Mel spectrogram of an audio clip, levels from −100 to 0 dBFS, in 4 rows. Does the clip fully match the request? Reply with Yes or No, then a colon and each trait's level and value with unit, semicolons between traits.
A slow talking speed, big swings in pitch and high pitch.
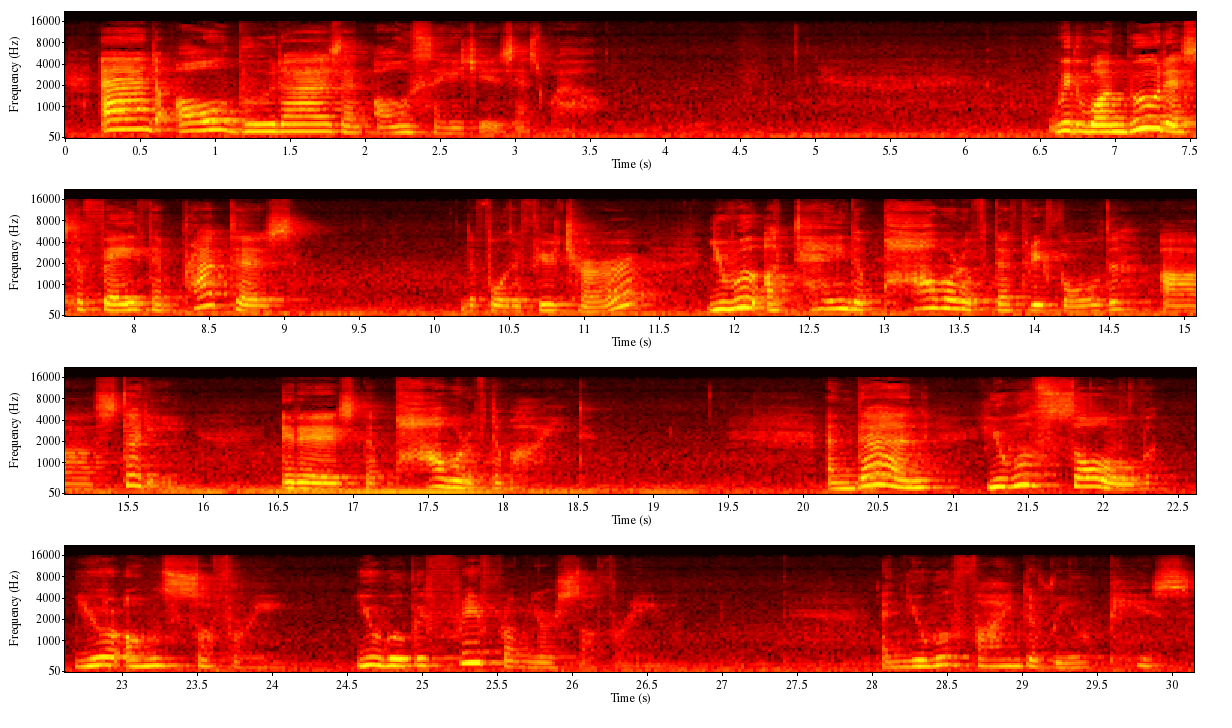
Yes: slow, 110 wpm; wide, 6.5 semitones; high, 205 Hz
